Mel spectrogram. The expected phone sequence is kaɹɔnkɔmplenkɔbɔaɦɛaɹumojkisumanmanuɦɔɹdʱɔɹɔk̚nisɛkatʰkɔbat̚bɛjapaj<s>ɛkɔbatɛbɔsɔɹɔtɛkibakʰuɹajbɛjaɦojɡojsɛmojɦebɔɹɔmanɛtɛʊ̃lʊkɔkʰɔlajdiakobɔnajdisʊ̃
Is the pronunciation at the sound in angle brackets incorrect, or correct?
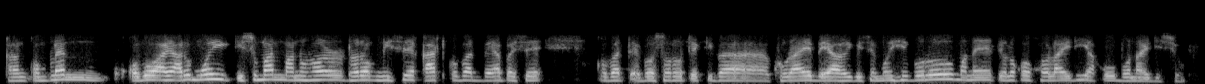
correct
